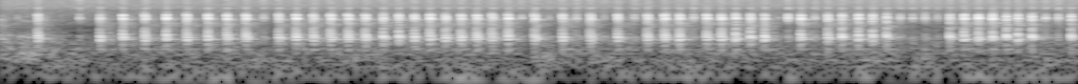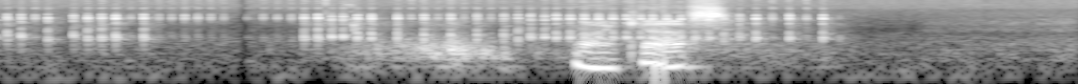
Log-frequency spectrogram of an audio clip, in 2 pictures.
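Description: Homemade Atari synth kit sounding through its small built-in speaker: a buzzy, rapidly pulsing tone as the knobs are turned, then, near the end, louder sweeping pitch glides up and down. The output is weak: the volume knob is giving little level.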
